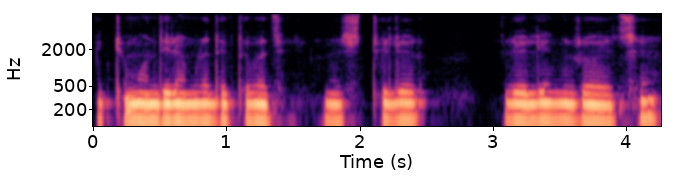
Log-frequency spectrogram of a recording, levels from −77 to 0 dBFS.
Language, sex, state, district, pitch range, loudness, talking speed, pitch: Bengali, male, Tripura, Unakoti, 125-130 Hz, -15 LUFS, 110 wpm, 125 Hz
